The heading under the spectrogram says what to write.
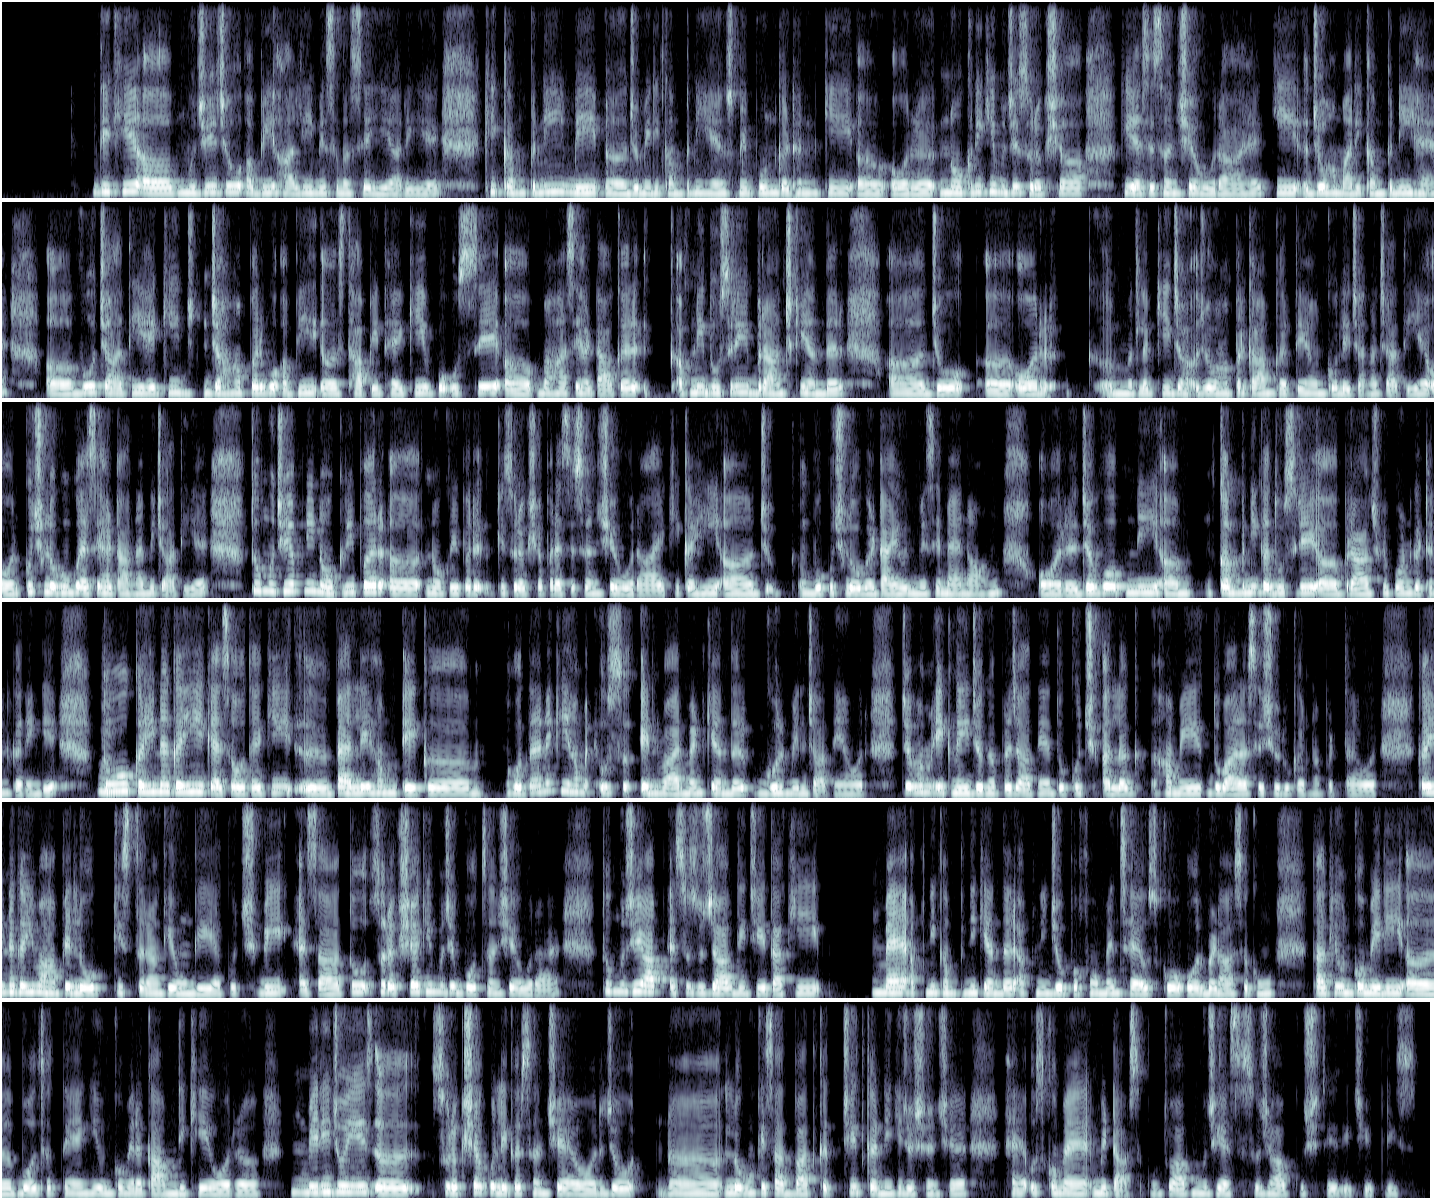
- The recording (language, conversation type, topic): Hindi, advice, कंपनी में पुनर्गठन के चलते क्या आपको अपनी नौकरी को लेकर अनिश्चितता महसूस हो रही है?
- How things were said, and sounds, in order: in English: "ब्रांच"; in English: "ब्रांच"; in English: "एनवायरनमेंट"; in English: "परफ़ॉर्मेंस"; in English: "प्लीज़"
